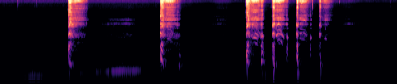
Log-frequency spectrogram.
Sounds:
Cough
